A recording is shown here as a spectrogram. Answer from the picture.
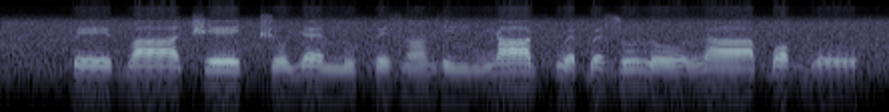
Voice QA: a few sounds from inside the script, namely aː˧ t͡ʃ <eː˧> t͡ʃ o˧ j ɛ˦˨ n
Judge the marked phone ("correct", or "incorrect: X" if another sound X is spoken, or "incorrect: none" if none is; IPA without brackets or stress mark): incorrect: eː˦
